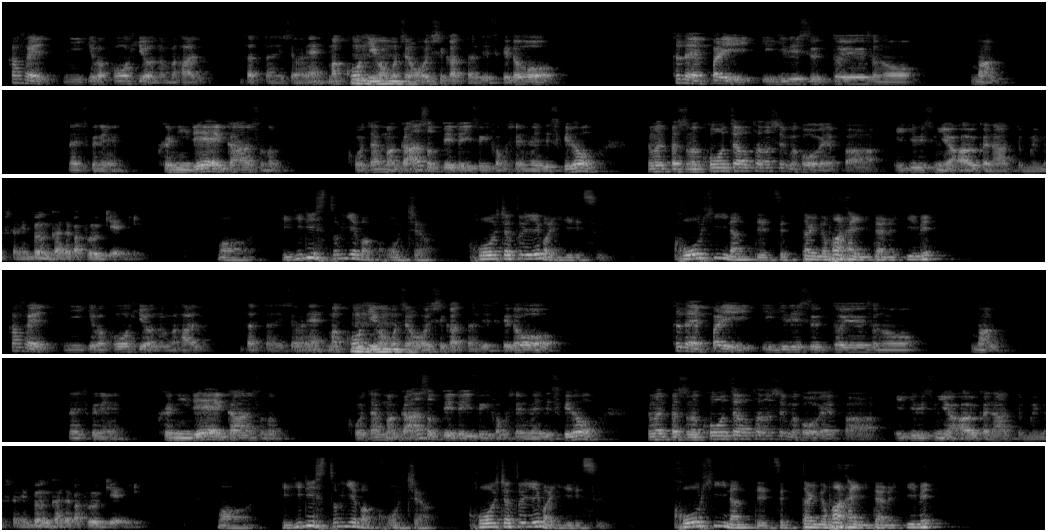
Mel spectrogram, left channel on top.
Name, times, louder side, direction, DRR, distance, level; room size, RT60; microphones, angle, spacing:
voice 1, 0.1-2.0 2.4-5.5 6.7-9.1 9.7-10.0 11.1-11.6 12.0-13.2 14.0-16.6 16.9-22.2, left 1 dB, 15° left, 3 dB, 0.7 m, -34 dB
voice 2, 3.5-4.1 23.0-23.4 23.7-25.2 25.6-26.7 27.6-30.1, right 1 dB, 20° right, 3 dB, 0.4 m, -30 dB
2.8 x 2.4 x 2.2 m, 0.33 s
head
